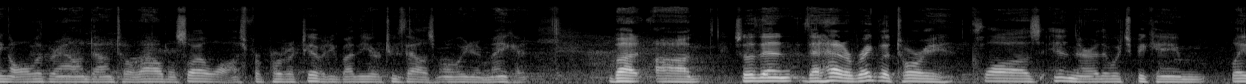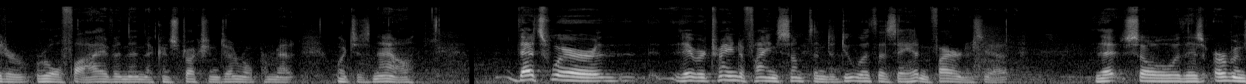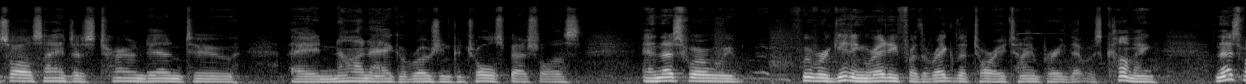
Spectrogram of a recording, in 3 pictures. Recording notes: We catch up with incredible professionals at the annual Indiana Association of Floodplain and Stormwater Management (INAFSM) conference. In these quick and candid interviews.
